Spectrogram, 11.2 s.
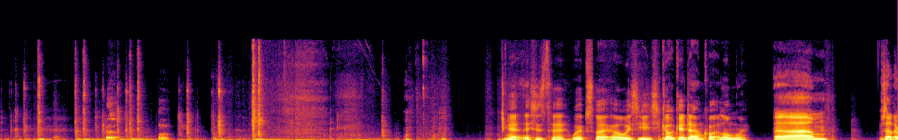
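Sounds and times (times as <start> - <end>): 
typing a Google search on a computer keyboard: 0.0 - 3.4
speech: 1.4 - 2.1, 6.3 - 11.2.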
